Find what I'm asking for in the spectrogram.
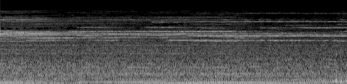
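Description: A passenger train pulling into a station, with steady loud rumble and a long sustained squeal of wheels on rails throughout, no voices.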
